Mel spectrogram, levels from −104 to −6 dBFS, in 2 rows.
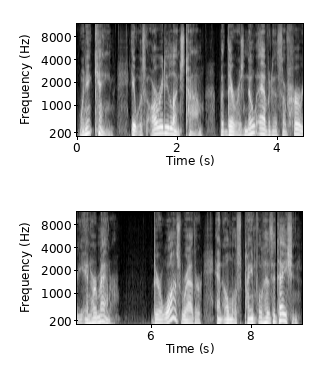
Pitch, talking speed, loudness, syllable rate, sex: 130 Hz, 165 wpm, -17 LUFS, 5.4 syllables/s, male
